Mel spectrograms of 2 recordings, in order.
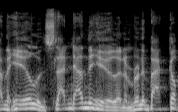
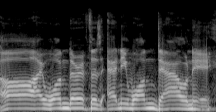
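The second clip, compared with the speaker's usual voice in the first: heavily sarcastic, dry, fake-curious wondering tone; 3 semitones higher than usual. Imitating an imagined player in proximity chat: imitating a sarcastic player. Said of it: "Just walking down really sarcastically".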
